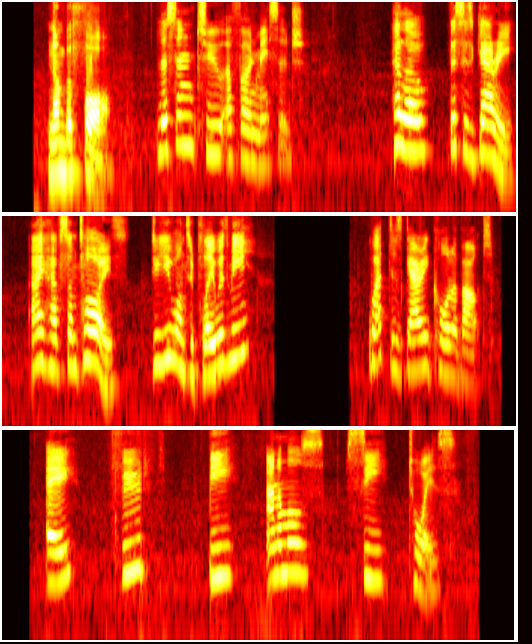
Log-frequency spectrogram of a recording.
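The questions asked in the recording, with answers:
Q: What does Gary call about?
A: C: Toys.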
